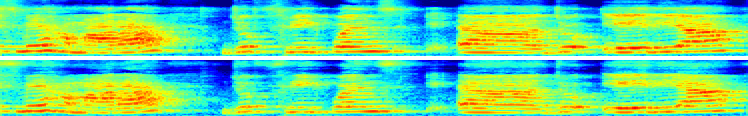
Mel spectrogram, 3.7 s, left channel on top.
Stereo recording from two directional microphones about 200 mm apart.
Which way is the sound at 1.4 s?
40° left (ahead or behind).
